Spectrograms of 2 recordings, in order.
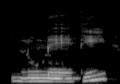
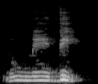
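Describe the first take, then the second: First: Lunedì with the final ì left weak and unstressed; wrong stress. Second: Lunedì with a strong, stressed final ì, a bit louder; correct stress. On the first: Teacher showing beginners the wrong way, final ì kept weak. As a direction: say lunedì without leaning on the last ì. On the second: Teacher showing beginners the right way, strong final ì. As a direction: land hard on the last ì of lunedì. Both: Shown as a demonstration. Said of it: "With accent, is strong sound".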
